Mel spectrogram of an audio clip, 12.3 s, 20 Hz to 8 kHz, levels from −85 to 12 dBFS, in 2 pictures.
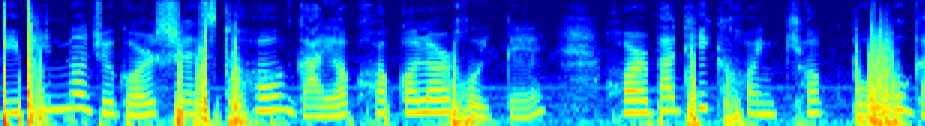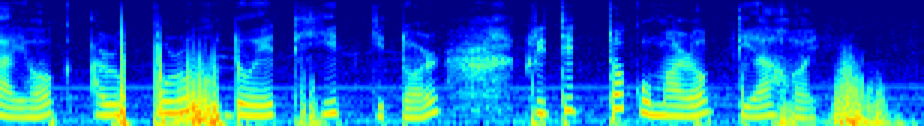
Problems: background sounds at intervals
